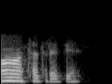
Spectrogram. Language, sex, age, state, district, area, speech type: Kashmiri, male, 18-30, Jammu and Kashmir, Srinagar, urban, conversation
